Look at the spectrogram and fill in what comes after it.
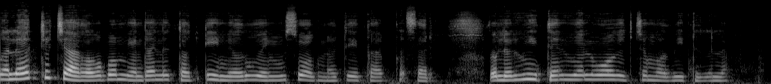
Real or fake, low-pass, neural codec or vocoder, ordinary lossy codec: fake; none; codec, 44.1 kHz, 1.7 kbps, Pupu-Codec; none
